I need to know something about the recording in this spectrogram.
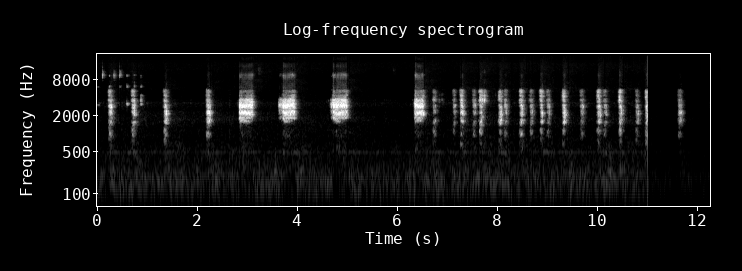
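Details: Eastern squirrel calling in a broken series of harsh, raspy chirps, several longer and louder notes early, then quicker clipped notes in an uneven rapid run before a short pause and a final few.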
